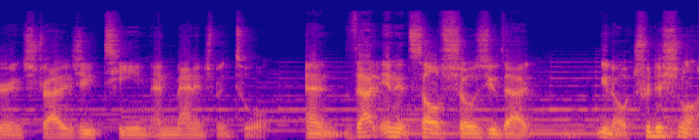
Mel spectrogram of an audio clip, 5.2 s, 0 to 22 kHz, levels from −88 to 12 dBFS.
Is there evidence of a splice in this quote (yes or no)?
yes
